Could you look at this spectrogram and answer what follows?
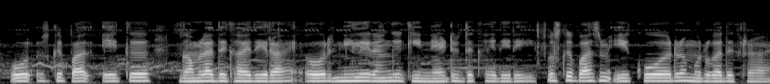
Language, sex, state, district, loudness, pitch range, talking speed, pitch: Hindi, male, Bihar, Madhepura, -15 LUFS, 150-160 Hz, 200 wpm, 155 Hz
